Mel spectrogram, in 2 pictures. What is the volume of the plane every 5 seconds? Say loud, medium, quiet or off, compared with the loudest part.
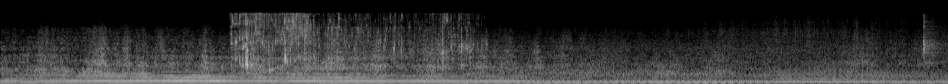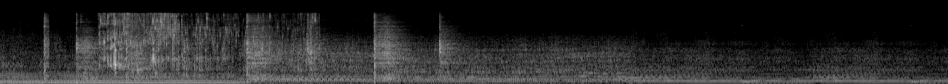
loud, medium, medium, quiet.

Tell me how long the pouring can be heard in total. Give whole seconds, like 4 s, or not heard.
5 s.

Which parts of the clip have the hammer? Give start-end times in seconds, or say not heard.
9.2-14.2.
